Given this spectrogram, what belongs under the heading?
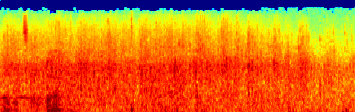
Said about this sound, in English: Oh, let's have a round of applause, please.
